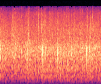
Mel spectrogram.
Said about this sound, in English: You can clap for that.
